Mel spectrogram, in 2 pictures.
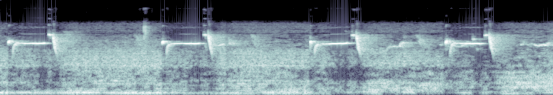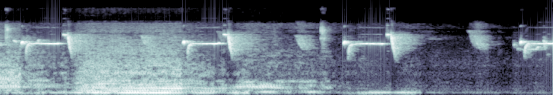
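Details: Bar-winged prinia uncaged, its call used to draw in other prinias; repeated clipped whistles each ending in a buzzy rasp, roughly twice per second in bursts, over steady background music.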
